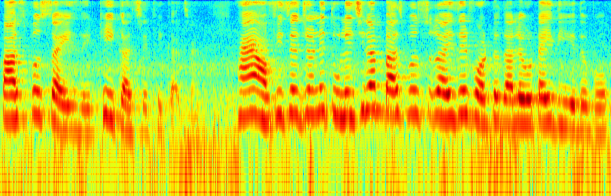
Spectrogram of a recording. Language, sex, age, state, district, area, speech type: Bengali, female, 18-30, West Bengal, Kolkata, urban, spontaneous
